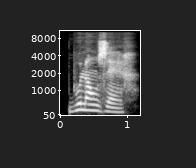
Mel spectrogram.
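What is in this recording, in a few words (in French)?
"boulangere", French; profesiones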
